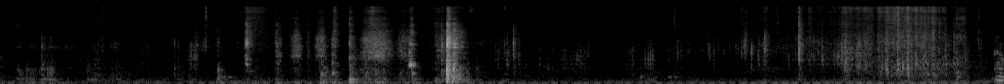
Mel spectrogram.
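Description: Paper backing sheet rustling and being peeled away from an adhesive vinyl decal on transfer tape, with a sharp crackle about four and a half seconds in and a longer hissing peel near the end.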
